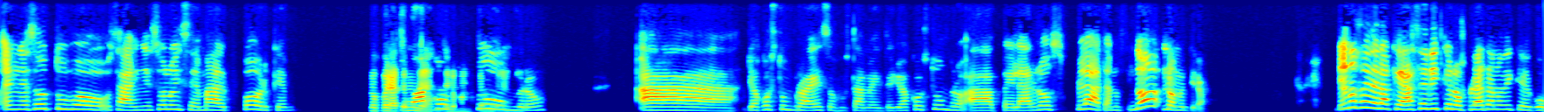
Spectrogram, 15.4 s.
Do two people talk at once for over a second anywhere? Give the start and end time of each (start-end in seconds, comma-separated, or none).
3.8-5.2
